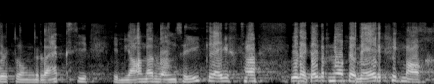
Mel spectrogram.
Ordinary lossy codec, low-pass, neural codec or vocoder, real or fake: none; 7.2 kHz; codec, 16 kHz, 4 kbps, X-Codec, HuBERT features, trained on general audio; fake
